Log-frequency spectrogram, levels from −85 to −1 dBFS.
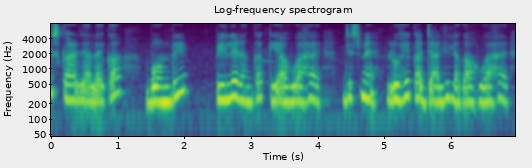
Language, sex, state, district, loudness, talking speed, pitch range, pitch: Hindi, female, Jharkhand, Ranchi, -17 LUFS, 145 wpm, 220-270 Hz, 240 Hz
